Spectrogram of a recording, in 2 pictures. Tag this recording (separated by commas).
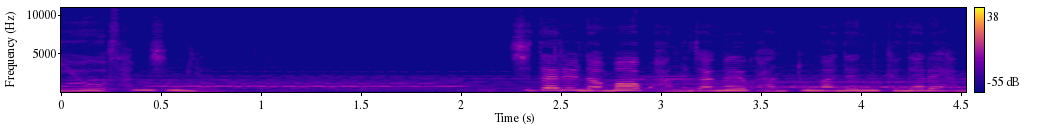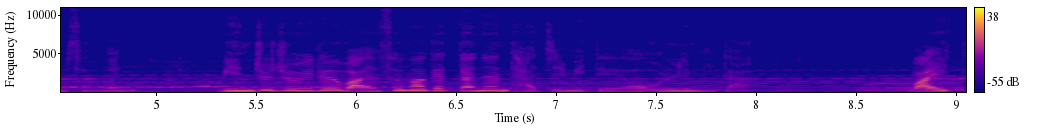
people battle cry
